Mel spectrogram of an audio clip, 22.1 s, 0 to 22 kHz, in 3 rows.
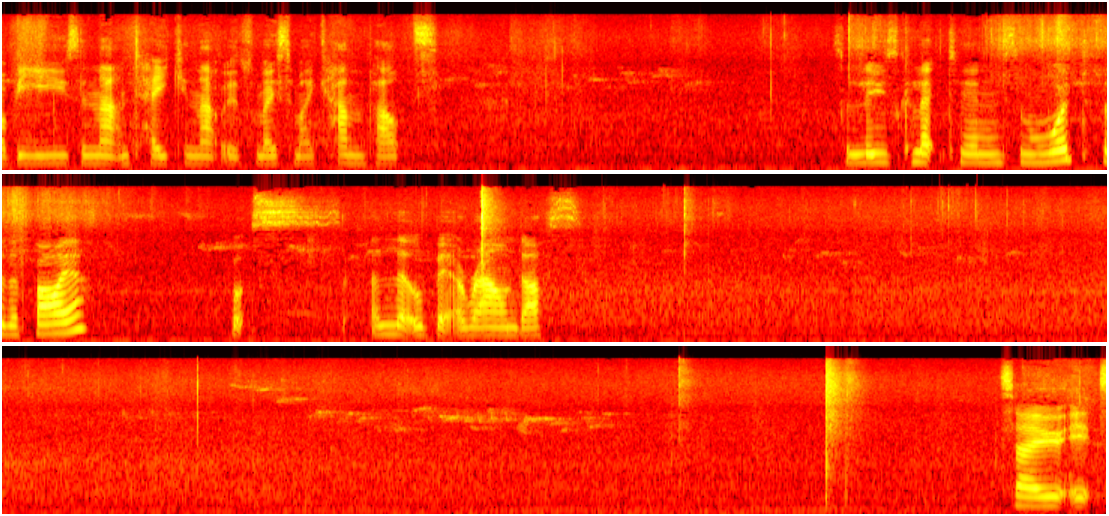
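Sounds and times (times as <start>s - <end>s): soft background hiss: 0.0s - 22.0s
faint bird chirps: 8.2s - 9.9s.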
